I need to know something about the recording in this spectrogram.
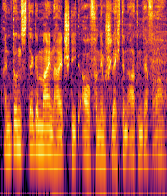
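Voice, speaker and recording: An actor narrating a literary radio drama in German in a measured, sober way. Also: male voice, medium pitch, steady tone, slight background noise, natural voice. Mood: grave.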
